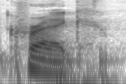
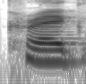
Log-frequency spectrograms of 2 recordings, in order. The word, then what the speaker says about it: Craig: Craig and Craig. – Craig is what I should say. Craig, like an egg. – Craig to rhyme with Greg. No, Craig to rhyme with bagel.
